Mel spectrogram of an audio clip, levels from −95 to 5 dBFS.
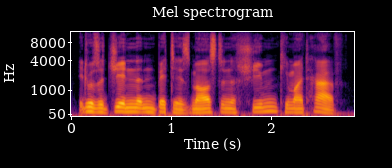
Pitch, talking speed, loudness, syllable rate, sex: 110 Hz, 230 wpm, -19 LUFS, 5.8 syllables/s, male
